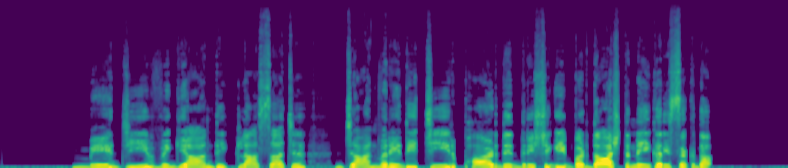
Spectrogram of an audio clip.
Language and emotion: Dogri, disgusted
